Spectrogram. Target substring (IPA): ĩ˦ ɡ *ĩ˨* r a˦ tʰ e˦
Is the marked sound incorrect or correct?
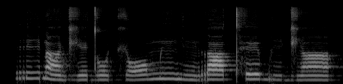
correct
